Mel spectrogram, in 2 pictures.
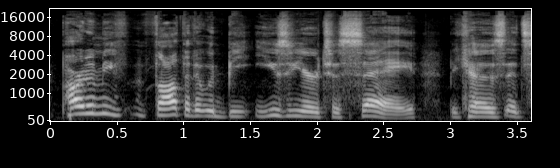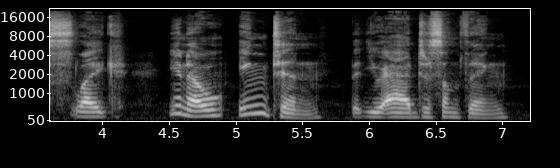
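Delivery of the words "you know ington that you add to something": ordinary delivery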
